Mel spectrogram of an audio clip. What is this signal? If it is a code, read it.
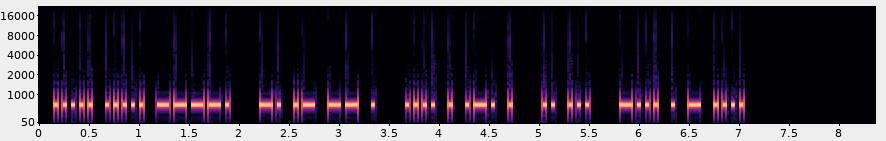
Morse code, heard as a keyed tone, about 29 wpm, 690 Hz. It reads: 559 NAME HERE IS BETH
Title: SOTA QSO Practice 28wpm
